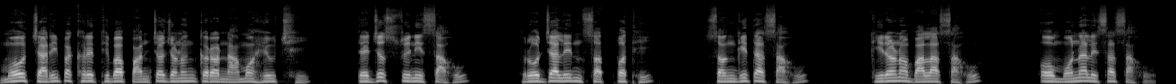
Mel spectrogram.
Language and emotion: Odia, neutral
